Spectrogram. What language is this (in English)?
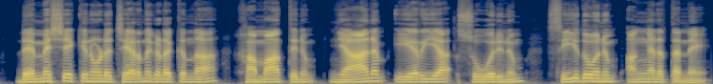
Malayalam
